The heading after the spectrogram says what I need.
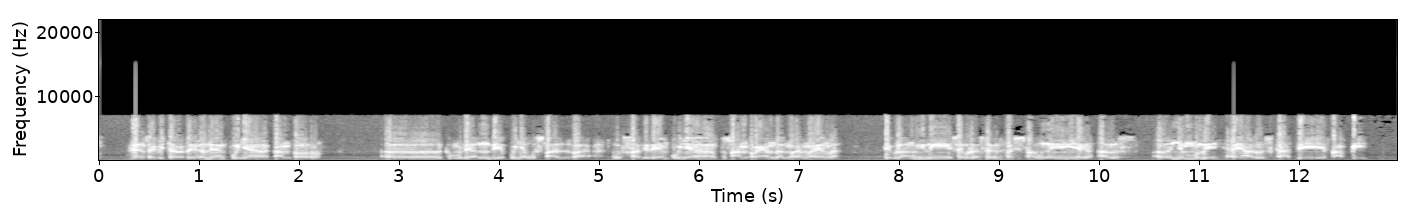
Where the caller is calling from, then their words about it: Tangerang, Banten, Indonesia; Saya dari … Pak di Citra Raya, Tangerang.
